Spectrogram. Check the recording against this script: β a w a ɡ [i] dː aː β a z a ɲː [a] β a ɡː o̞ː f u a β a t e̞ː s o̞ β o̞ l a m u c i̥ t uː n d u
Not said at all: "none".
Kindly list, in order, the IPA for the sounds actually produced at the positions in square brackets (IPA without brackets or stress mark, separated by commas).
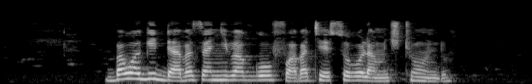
i, i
